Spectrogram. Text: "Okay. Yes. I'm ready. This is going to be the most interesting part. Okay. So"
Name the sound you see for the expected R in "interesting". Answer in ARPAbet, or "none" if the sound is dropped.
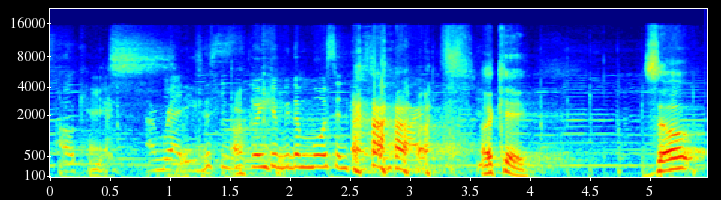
none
